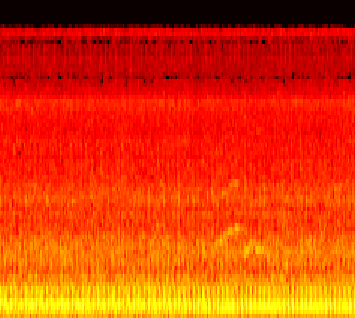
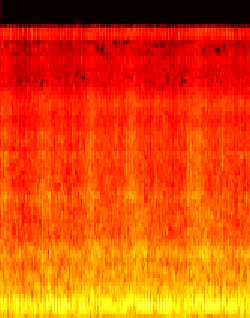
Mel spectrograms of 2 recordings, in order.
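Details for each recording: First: Carbureted motorcycle, idle now mostly settled: as the throttle opens slowly it chugs and stumbles unevenly before it finally revs up; carburetor hesitation (brebet). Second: Carbureted motorcycle being treated for misfiring (brebet), heard after a carburetor adjustment: the engine blips up cleanly again and again, picking up revs straight away without stumbling or popping; throttle response is normal.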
